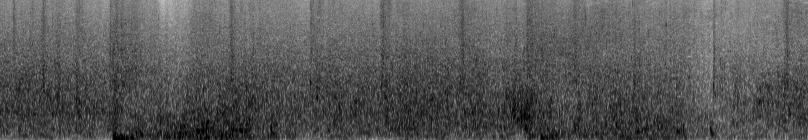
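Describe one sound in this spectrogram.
Water splashes and sloshes as a swimmer paddles.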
